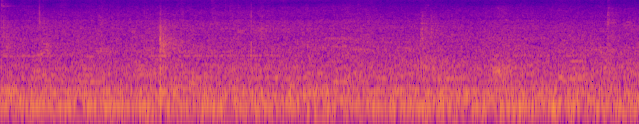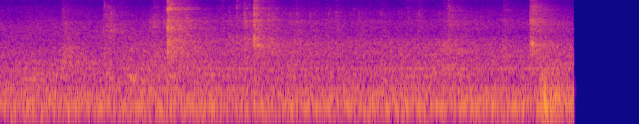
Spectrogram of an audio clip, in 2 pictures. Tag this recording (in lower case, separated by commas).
speech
